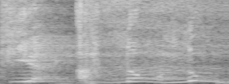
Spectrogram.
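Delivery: very high, outraged squeal of disbelief.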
